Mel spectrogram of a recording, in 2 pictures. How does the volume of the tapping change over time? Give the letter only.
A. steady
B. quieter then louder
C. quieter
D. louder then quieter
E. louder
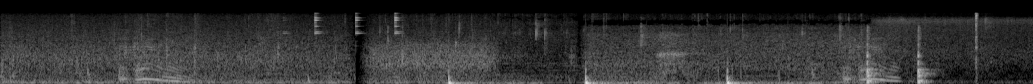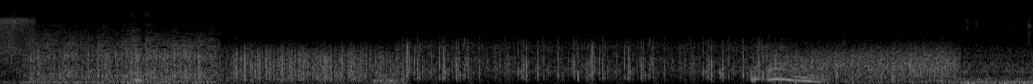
B.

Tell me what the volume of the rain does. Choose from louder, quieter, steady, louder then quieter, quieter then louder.
quieter.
